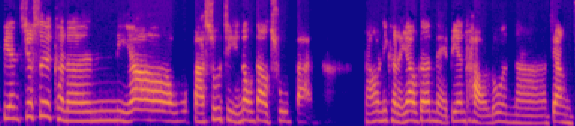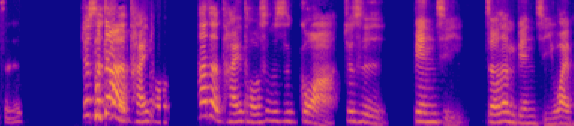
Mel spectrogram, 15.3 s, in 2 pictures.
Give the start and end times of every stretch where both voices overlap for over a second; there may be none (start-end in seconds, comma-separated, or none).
none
